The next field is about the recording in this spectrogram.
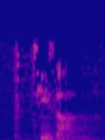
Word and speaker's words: ptisan: Ptisan. I'll spell it for you. P-T-I-S-A-N. – It's Greek, I would think, from the silent P, which is Greek, and or swimming vowels, again.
